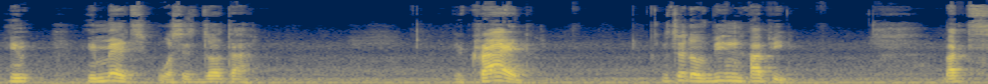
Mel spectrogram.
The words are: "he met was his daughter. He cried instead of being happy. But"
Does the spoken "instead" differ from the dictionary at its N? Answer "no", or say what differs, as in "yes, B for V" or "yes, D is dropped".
no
